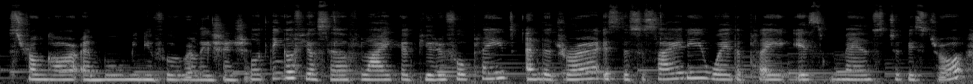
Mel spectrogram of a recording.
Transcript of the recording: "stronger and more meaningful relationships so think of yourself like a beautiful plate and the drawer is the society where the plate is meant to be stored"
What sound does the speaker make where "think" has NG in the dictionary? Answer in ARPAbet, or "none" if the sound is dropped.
NG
